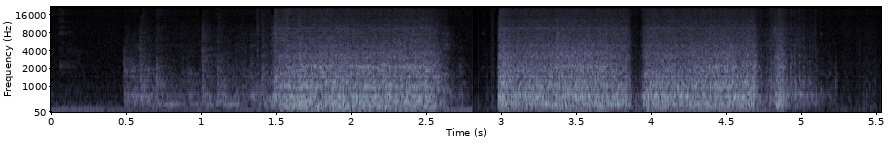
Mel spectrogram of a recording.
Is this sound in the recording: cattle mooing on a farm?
no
